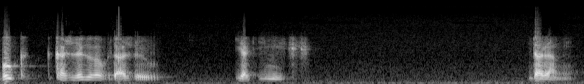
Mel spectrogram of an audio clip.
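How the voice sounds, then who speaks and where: A man calls in to a TV talk show, speaking formally and hesitantly, with reflective pauses. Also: low-pitched, vocal fry, fairly bright tone, husky. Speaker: caller. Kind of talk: phone-in call to a TV talk show. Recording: dull phone line.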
